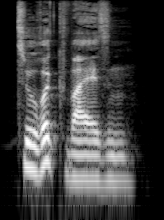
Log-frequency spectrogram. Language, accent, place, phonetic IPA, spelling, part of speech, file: German, Germany, Berlin, [t͡suˈʁʏkˌvaɪ̯zn̩], zurückweisen, verb, De-zurückweisen.ogg
- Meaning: 1. to (strongly) reject (an accusation, a statement, etc.) 2. to repudiate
